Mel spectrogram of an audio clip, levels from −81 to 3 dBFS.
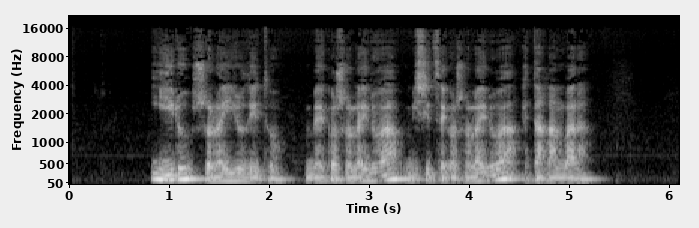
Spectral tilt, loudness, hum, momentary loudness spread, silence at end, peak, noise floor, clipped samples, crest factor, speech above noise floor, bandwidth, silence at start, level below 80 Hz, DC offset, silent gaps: -6 dB/octave; -17 LUFS; none; 9 LU; 0.8 s; -2 dBFS; -59 dBFS; under 0.1%; 16 dB; 42 dB; 16 kHz; 0.85 s; -44 dBFS; under 0.1%; none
